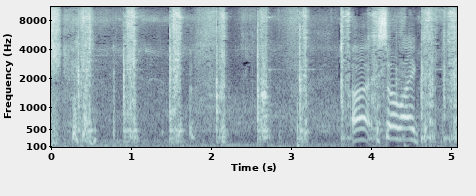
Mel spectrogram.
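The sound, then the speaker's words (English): Spatulas scrape and break up dirt in a series of many short, harsh rasping strokes at an irregular rhythm, with a brief voice-like sound near the end. “That's all those noises. It's just them using spatulas to break the dirt.”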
